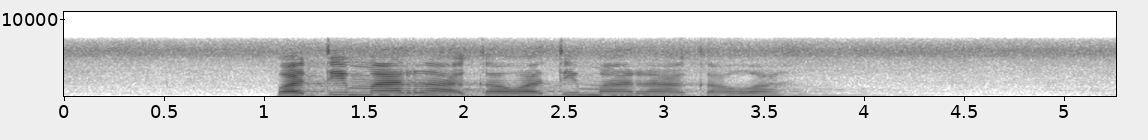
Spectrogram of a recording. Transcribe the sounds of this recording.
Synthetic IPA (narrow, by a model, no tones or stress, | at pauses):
watimarakawatimarakawa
